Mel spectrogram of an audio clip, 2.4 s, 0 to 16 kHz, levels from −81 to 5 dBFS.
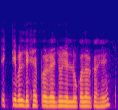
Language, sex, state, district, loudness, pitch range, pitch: Hindi, male, Arunachal Pradesh, Longding, -15 LUFS, 145-170 Hz, 155 Hz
